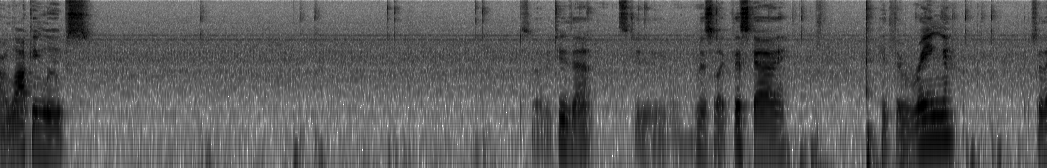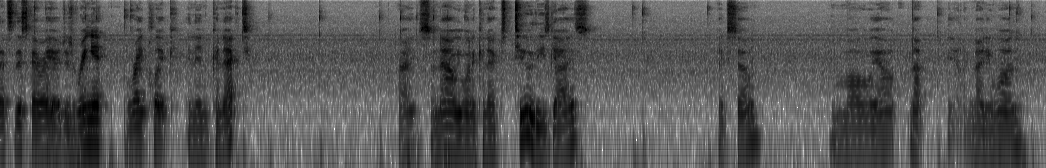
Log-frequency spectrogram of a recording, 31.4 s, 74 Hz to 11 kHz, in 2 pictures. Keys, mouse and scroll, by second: 4.4 alt+middle click, 5.8 click, 7.1 click, 8.6 click, 9.5 click, 10.5 click, 11.1 alt+middle click, 11.8 alt+middle click, 12.9 Right, 13.6 alt+middle click, 14.2 middle click, 14.7 alt+middle click, 16.1 click, 16.3 click, 16.9 alt+middle click, 17.5 right click, 19.2 click, 19.6 middle click, 21.3 middle click, 21.9 alt+middle click, 22.3 alt+middle click, 24.3 click, 25.1 click, 26.2-29.7 drag, 30.8 click, 31.1 alt+middle click.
